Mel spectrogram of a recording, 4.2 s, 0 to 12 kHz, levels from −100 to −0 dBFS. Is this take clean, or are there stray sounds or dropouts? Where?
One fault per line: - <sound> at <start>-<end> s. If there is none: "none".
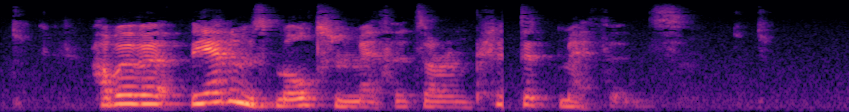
- dropout at 2.5-2.6 s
